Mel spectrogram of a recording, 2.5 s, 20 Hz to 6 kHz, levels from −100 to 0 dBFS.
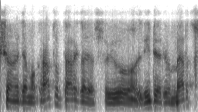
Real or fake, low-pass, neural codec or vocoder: fake; 5.4 kHz; vocoder, 24 kHz, 100 mel bands, Vocos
